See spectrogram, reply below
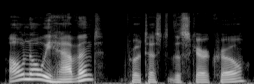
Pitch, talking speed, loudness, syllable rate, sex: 145 Hz, 165 wpm, -19 LUFS, 5.6 syllables/s, male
